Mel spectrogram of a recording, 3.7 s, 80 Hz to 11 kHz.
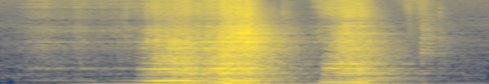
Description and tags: Queneau Grince Chaise Table 03
frottement grincement d'une chaise sur le sol
chair, classroom, desk, drag, dragging, table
